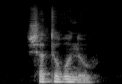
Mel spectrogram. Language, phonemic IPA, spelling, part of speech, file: French, /ʁə.no/, Renault, proper noun, LL-Q150 (fra)-Renault.wav
- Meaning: 1. a surname 2. a French motorcar manufacturer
